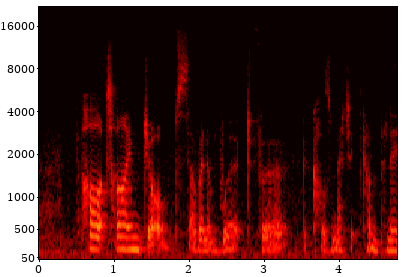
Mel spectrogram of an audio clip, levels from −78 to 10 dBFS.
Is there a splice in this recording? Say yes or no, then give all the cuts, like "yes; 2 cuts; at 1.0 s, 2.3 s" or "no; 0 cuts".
no; 0 cuts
